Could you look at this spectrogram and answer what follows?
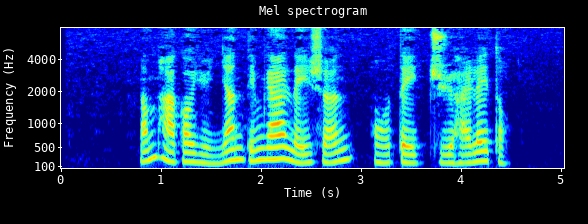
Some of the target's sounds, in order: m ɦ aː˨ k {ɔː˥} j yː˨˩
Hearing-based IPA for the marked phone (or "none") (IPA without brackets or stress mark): ɔː˧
